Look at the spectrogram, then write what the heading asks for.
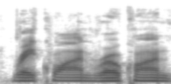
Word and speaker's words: Raekwon: Roquan, depends how you say it. I'm going to say Raekwon Davis.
